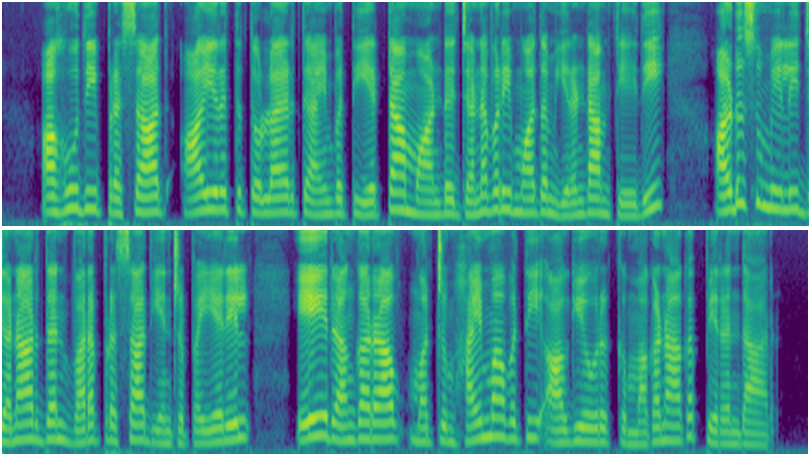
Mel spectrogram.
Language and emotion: Tamil, neutral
